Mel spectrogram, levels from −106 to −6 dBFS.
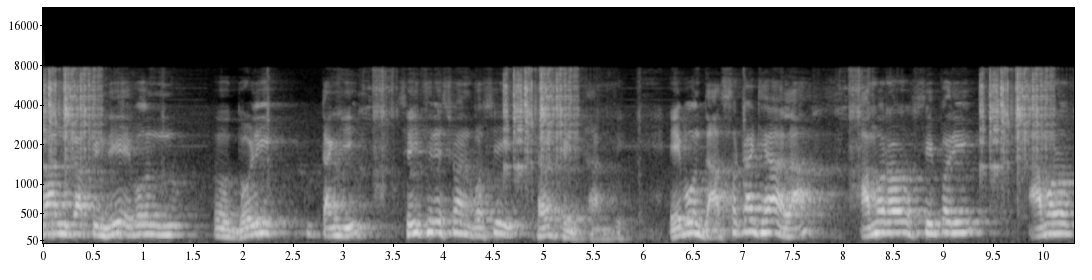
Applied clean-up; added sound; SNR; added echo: none; Coin (dropping); 12 dB; reverberation time 0.9 s.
